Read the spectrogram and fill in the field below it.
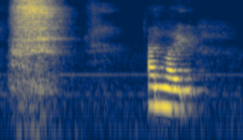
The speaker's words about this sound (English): And then I just exhaled and I just, like, threw my body, like, forward in a forward fold. And I'll breathe out how I did now.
